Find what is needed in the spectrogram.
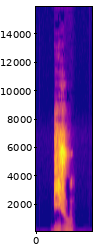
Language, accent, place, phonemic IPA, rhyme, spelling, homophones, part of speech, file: French, France, Lyon, /bi.ʒu/, -u, bijoux, bijou, noun, LL-Q150 (fra)-bijoux.wav
- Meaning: plural of bijou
